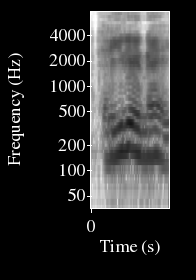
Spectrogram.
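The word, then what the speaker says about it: εἰρήνη: 평안의 의미는 오늘 본문에 나온 헬라어는 헬라어 에레네 이렇게 발음합니다 여러분이 잘 아는 샬롬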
